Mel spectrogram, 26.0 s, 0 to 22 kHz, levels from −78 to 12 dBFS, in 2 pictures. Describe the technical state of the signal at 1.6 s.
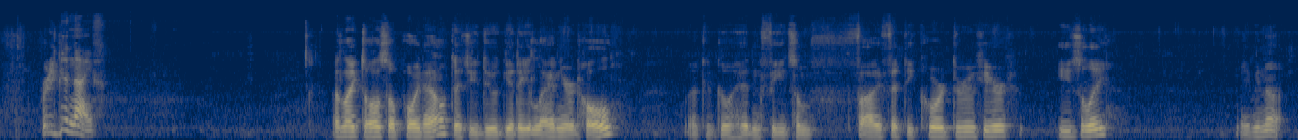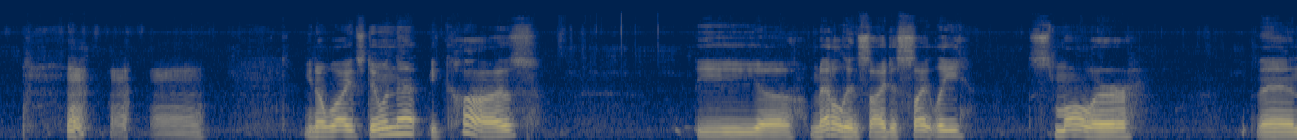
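A wrong sample rate fault runs from 0.61 to 2.12 s. The samples play faster than they were captured, with no conversion, consistent with 32 kHz material played at 44.1 kHz. Everything runs 1.38 times fast and sits about 5.5 semitones high.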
